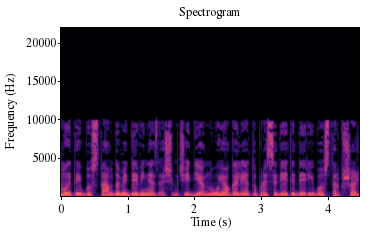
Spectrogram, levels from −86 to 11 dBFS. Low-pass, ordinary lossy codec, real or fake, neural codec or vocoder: 9.9 kHz; MP3, 48 kbps; real; none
